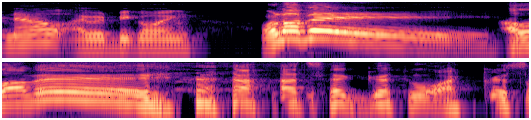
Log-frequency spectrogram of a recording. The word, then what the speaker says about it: Olave: Let's just say if we were bullfighters right now, I would be going, Olave!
